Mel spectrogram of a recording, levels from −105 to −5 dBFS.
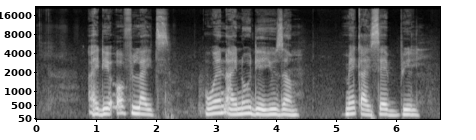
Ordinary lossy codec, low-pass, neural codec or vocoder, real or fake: none; none; none; real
